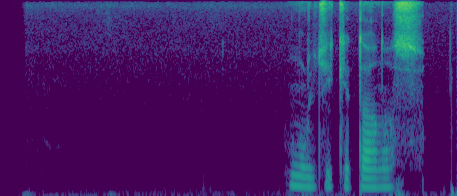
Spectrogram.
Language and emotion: Russian, neutral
